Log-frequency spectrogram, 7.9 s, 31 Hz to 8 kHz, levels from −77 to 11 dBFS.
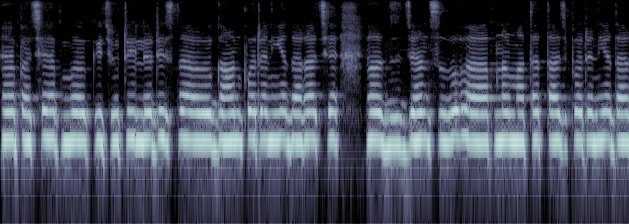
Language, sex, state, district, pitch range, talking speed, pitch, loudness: Bengali, female, West Bengal, Purulia, 235-245 Hz, 135 wpm, 240 Hz, -12 LUFS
